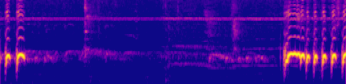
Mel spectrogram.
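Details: A local zebra dove (perkutut) with a big voice gives two opening notes, a quiet gap with a steady faint hum, then a quick burst of about six clipped, bubbling coos near the end.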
